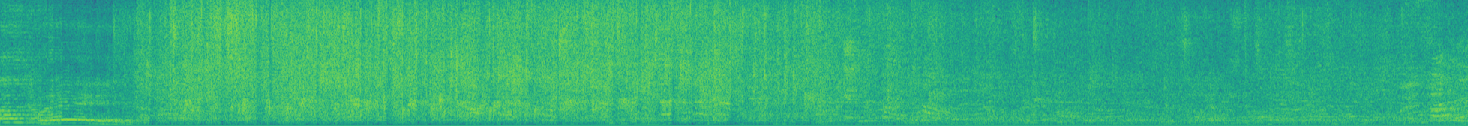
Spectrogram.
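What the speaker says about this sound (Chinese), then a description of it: "掌声鼓励。" An audience applauds steadily for several seconds after a choir performance at a Mother's Day gathering at a temple in Guantian, Tainan, with a loud, even clatter of many hands and a brief voice at the start.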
